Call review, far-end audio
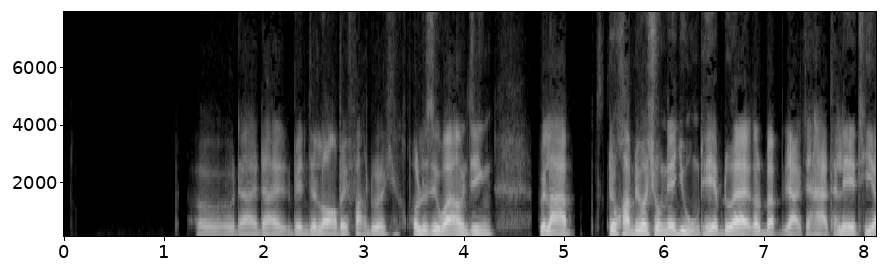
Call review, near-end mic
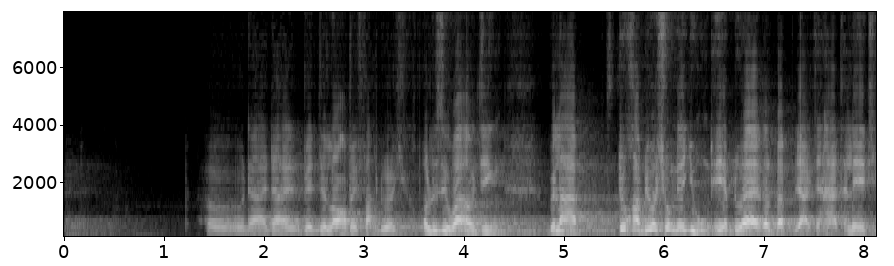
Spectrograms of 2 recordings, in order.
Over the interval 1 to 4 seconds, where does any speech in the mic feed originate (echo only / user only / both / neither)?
echo only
